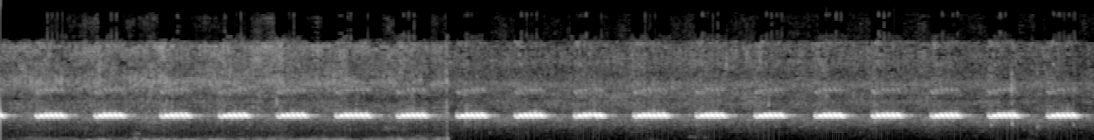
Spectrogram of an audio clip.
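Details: Regular high-pitched cricket chirps, about three and a half per second, in a forest at night. A low rumbling hum covers the first two seconds, then stops.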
